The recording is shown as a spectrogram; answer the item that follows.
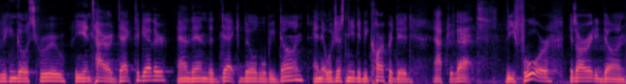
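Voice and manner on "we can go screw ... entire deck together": usual speaking voice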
